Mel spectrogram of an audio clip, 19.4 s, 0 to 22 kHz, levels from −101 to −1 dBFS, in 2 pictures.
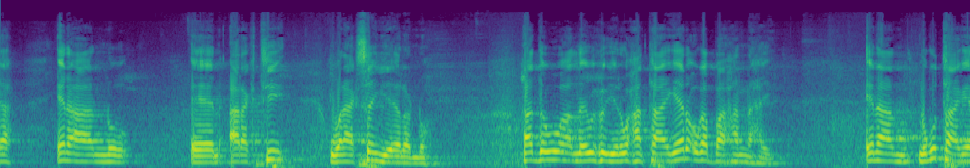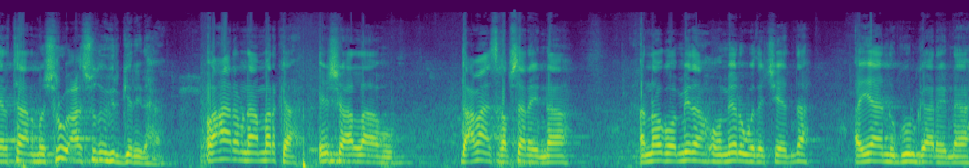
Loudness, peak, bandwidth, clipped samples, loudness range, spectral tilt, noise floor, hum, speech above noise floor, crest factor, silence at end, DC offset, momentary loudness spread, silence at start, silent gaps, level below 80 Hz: -16 LUFS; -4 dBFS; 13 kHz; under 0.1%; 2 LU; -6 dB/octave; -42 dBFS; none; 27 dB; 12 dB; 0 s; under 0.1%; 10 LU; 0 s; none; -38 dBFS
